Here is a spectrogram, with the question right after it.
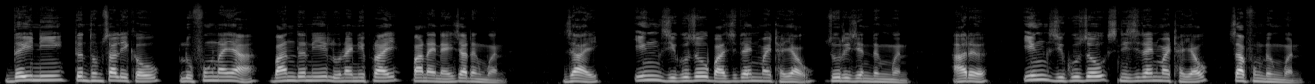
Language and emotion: Bodo, neutral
